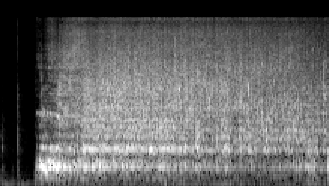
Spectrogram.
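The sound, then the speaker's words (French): A toilet flushes, starting with a sharp click and then a loud, steady rush of swirling water that continues for several seconds and begins to ease toward the end. “On a flushé.”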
